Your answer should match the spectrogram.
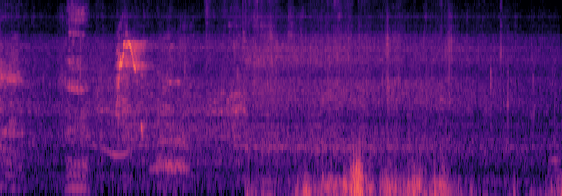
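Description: A few short high chirping calls, then from about two seconds in an irregular low rumbling of wind buffeting the microphone, which becomes the loudest sound.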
